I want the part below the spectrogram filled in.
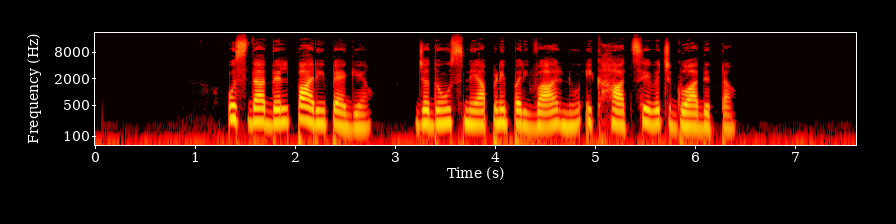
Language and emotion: Punjabi, sad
